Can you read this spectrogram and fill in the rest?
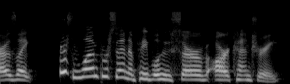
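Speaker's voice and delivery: usual speaking voice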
